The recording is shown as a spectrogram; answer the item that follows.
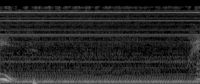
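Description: Steady electrical mains hum in the sound system, with a brief low thump about a third of a second in.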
